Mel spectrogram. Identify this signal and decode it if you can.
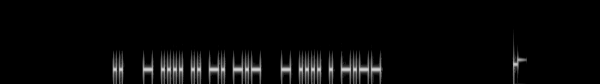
Morse code, heard as a keyed tone, about 37 wpm, 700 Hz. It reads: I THINK THEY
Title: Sets of 3 Words 40wpm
